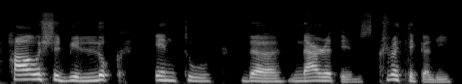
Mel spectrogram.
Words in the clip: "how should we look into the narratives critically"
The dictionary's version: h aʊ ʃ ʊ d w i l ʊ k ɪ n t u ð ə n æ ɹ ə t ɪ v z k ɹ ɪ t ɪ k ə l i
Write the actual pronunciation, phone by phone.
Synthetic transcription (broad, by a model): h aʊ ʃ ʊ d w i l ʊ k ɪ n t u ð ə n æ ɹ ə t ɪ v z k ɹ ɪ t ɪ k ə l i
